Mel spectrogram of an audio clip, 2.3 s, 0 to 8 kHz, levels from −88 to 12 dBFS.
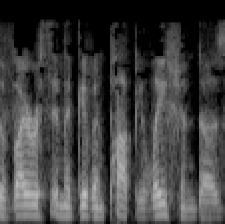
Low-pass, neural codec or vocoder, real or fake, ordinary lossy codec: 7.2 kHz; none; real; MP3, 24 kbps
